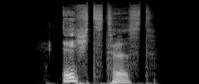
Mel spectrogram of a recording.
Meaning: inflection of ächzen: 1. second-person singular preterite 2. second-person singular subjunctive II
- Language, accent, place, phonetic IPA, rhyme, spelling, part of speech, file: German, Germany, Berlin, [ˈɛçt͡stəst], -ɛçt͡stəst, ächztest, verb, De-ächztest.ogg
